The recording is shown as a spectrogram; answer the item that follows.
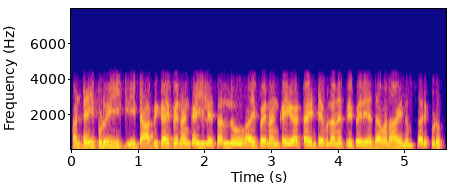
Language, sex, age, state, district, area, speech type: Telugu, male, 18-30, Telangana, Yadadri Bhuvanagiri, urban, conversation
